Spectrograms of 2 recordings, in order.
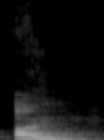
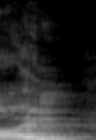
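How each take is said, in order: First: It is said softly in a normal way. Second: It is said loudly and forcefully.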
